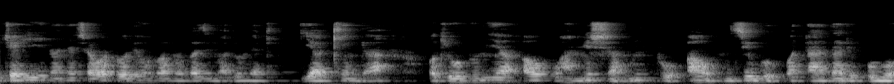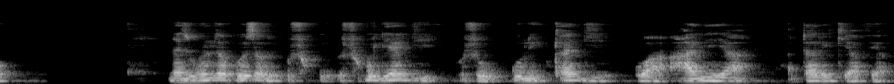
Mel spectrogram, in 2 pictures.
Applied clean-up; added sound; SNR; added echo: none; none; none; reverberation time 0.4 s.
